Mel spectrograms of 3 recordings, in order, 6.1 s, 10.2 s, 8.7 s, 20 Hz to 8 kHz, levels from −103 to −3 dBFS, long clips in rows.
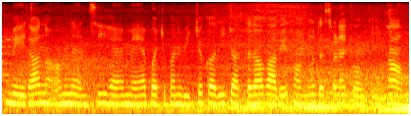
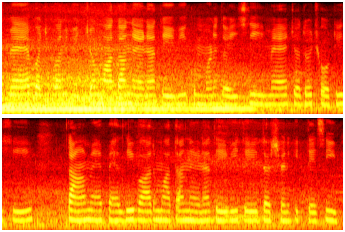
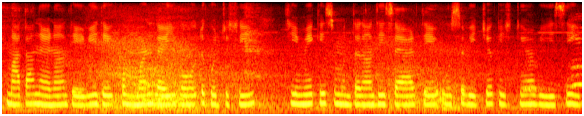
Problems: constant background noise, continuous background conversations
